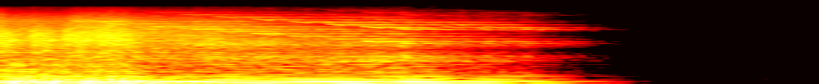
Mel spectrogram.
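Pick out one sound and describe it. Game music plays and fades out.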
